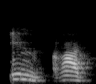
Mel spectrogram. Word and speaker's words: IMRAD: IMRAD, puisqu'on le prononce bien sûr d'un seul coup, c'est un acronyme.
